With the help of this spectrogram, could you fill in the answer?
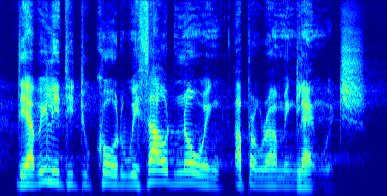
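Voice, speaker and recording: With a non-native accent, the speaker talks at a fairly quick pace with ordinary pitch variation. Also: man. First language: not English. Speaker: AI researcher. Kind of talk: keynote talk. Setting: conference stage with audience. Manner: halting.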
